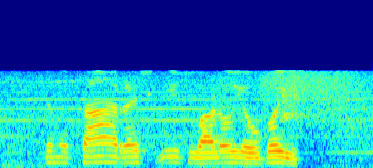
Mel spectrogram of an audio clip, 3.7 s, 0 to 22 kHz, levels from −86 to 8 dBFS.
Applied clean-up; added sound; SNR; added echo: none; Subway, metro, underground; 12 dB; none.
